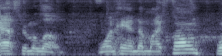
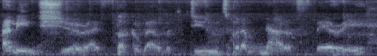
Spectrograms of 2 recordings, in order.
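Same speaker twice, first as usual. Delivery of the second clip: very low, deep, put-on cartoon-monster voice; 10 semitones lower, 7 dB quieter than usual. Doing a Big Mouth character bit: Hormone Monster voice. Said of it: "I got Big Mouth for the hormone monster".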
